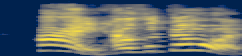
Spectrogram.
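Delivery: very high, loud, squeaky puppet voice. Demonstrating the voice now used for the character: Scooter-like New York voice. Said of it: "That's the voice I use for it now".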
